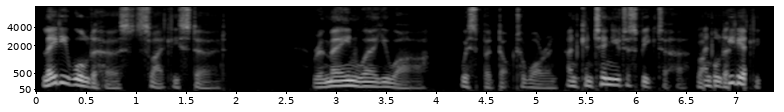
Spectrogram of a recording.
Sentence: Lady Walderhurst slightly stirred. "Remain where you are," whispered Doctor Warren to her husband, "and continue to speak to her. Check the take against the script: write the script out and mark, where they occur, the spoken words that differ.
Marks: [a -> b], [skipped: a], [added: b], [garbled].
Lady Walderhurst slightly stirred. "Remain where you are," whispered Doctor Warren [skipped: to her husband,] "and continue to speak to her. [garbled]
